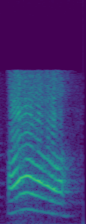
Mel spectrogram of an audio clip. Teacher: 3声。 这个藏文的3声呢是先低中间高后边低，就是中国这个汉语的3声是挖下去，藏语的3声是拱起来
